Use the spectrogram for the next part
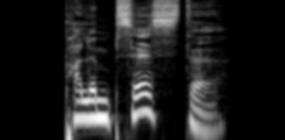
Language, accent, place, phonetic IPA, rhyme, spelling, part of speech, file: German, Germany, Berlin, [palɪmˈpsɛstə], -ɛstə, Palimpseste, noun, De-Palimpseste.ogg
- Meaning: nominative/accusative/genitive plural of Palimpsest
